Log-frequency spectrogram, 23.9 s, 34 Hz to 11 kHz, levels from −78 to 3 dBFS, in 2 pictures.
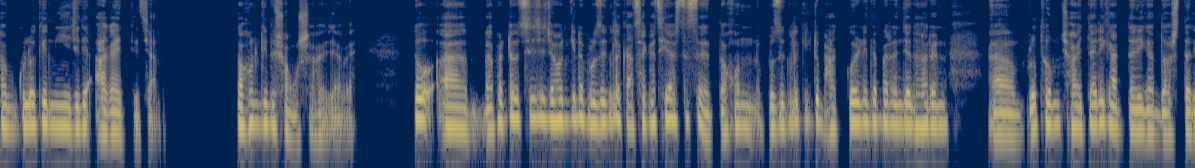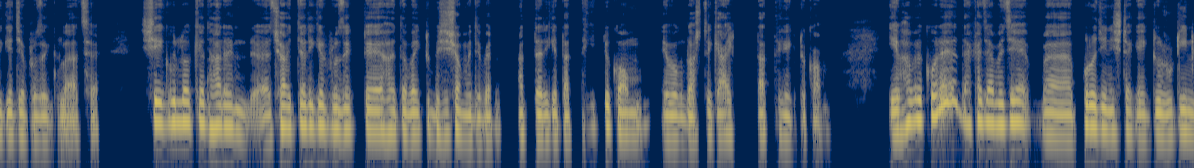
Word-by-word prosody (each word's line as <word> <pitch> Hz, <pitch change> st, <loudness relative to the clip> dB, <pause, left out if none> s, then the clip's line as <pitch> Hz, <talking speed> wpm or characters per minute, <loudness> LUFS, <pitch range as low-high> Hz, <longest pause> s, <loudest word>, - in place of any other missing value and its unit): সবগুলোকে 145 Hz, +2 st, +2 dB
নিয়ে 145 Hz, -1 st, +2 dB
যদি 150 Hz, +2 st, +2 dB
আগাইতে 120 Hz, -3 st, 0 dB
চান, -, -, -7 dB, 0.8 s
তখন 155 Hz, +2 st, +3 dB
কিন্তু 155 Hz, -1 st, 0 dB
সমস্যা 100 Hz, -5 st, -2 dB
হয়ে -, -, -6 dB
যাবে। -, -, -8 dB, 0.6 s
তো -, -, +8 dB, 0.3 s
আ -, -, +5 dB, 0.3 s
ব্যাপারটা 155 Hz, +8 st, 0 dB
হচ্ছে 180 Hz, +1 st, +4 dB
যে 185 Hz, -, +2 dB
যখন 175 Hz, 0 st, +4 dB
কিনা 185 Hz, 0 st, +2 dB
project 160 Hz, +1 st, +3 dB
গুলা 180 Hz, -, +1 dB
কাছাকাছি 165 Hz, +3 st, +1 dB
আসতেছে 180 Hz, 0 st, +7 dB, 0.2 s
তখন 150 Hz, +4 st, -1 dB, 0.3 s
project 140 Hz, +1 st, +3 dB
গুলোকে -, -, -3 dB
একটু 180 Hz, -, +1 dB
ভাগ 135 Hz, -, -2 dB
করে 160 Hz, 0 st, +6 dB
নিতে 165 Hz, 0 st, 0 dB
পারেন। 155 Hz, -1 st, +1 dB
যে 150 Hz, -, +5 dB
ধরেন 150 Hz, 0 st, +1 dB, 0.5 s
আ -, -, +4 dB, 0.3 s
১ম 145 Hz, +4 st, +1 dB
৬ 140 Hz, -1 st, 0 dB
তারিখ, 160 Hz, +1 st, +2 dB
৮ 135 Hz, -, -4 dB
তারিখ 130 Hz, -1 st, +2 dB
আর -, -, -9 dB
১০ 115 Hz, 0 st, 0 dB
তারিখে 115 Hz, -2 st, 0 dB
যে 115 Hz, -, +1 dB
project 100 Hz, -2 st, -3 dB
গুলা -, -, -2 dB
আছে -, -, -5 dB, 0.6 s
সেগুলোকে 165 Hz, 0 st, +3 dB
ধরেন 145 Hz, -1 st, +1 dB, 0.3 s
এ -, -, -2 dB
৬ 145 Hz, -1 st, +2 dB
তারিখের 150 Hz, 0 st, +2 dB
project 130 Hz, 0 st, 0 dB
এ -, -, +2 dB
হয়তোবা 120 Hz, -1 st, 0 dB
একটু -, -, -8 dB
বেশি 115 Hz, -1 st, 0 dB
সময় 105 Hz, -5 st, -1 dB
দিবেন, -, -, -3 dB, 0.2 s
৮ -, -, -3 dB
তারিখের 110 Hz, +1 st, 0 dB
তার 105 Hz, -, -2 dB
থেকে 140 Hz, -, -17 dB
একটু 145 Hz, -, +1 dB
কম 115 Hz, -2 st, +2 dB, 0.3 s
এবং 105 Hz, -1 st, +1 dB
১০ 100 Hz, -, 0 dB
তারিখের 110 Hz, -1 st, -2 dB
আর 115 Hz, -, -3 dB, 0.3 s
তার -, -, -2 dB
থেকে -, -, -4 dB
একটু -, -, -11 dB
কম। -, -, -7 dB, 0.7 s
এভাবে 165 Hz, +8 st, +3 dB
করে 235 Hz, +10 st, +6 dB, 0.2 s
দেখা 155 Hz, +2 st, 0 dB
যাবে 155 Hz, -1 st, +3 dB
যে 170 Hz, -, +5 dB
এ্যা 135 Hz, -8 st, -3 dB, 0.3 s
পুরো 145 Hz, 0 st, +4 dB
জিনিসটাকে 120 Hz, -2 st, -1 dB
একটু 115 Hz, -, -3 dB
routine 120 Hz, 0 st, -1 dB
145 Hz, 200 wpm, -23 LUFS, 120-160 Hz, 0.8 s, তো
